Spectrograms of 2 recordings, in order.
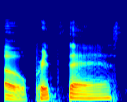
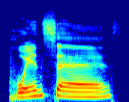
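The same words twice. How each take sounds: First: Slow, drawn-out "princess". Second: High, loud "pwincess" with r as w. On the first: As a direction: stretch out "princess" like a doting defender. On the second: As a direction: pitch it up into babyish mock devotion. Repeats it in sillier voice. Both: Acted.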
